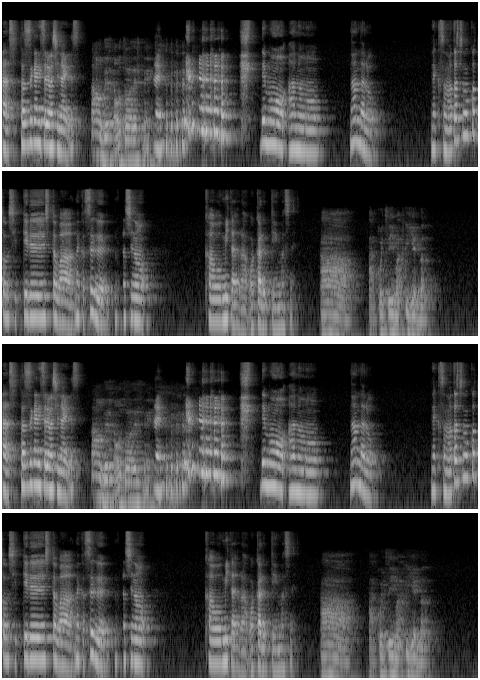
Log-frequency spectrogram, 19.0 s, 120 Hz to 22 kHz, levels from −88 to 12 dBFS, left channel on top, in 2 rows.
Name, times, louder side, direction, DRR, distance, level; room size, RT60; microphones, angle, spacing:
voice 1, 0.0-1.4 3.0-3.3 3.6-4.5 4.8-6.3 7.0-7.4 8.6-12.4 13.6-15.2, equal, ahead, 2 dB, 1.2 m, -23 dB
voice 2, 1.8-3.9 11.4-11.5 15.9-16.5 16.9-18.0, equal, 60° left, -5 dB, 2.9 m, -29 dB
19.5 x 13.5 x 2.7 m, 0.71 s
head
